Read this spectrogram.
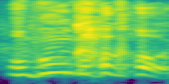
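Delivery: loud, high startled retort; startled question. Retold or imitated. Friend reacts to being asked about her past, startled. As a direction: blurt it back, high and loud.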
